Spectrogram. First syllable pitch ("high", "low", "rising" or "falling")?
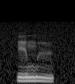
high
